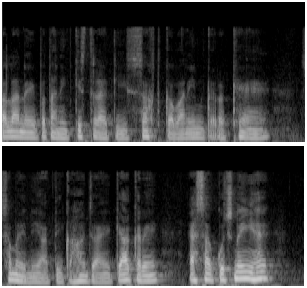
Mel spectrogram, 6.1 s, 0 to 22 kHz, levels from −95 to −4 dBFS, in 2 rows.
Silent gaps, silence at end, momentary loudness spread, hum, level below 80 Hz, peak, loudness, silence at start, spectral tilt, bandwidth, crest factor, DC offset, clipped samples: none; 0.25 s; 11 LU; none; -58 dBFS; -16 dBFS; -36 LUFS; 0 s; -7 dB/octave; 11.5 kHz; 20 dB; under 0.1%; under 0.1%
